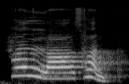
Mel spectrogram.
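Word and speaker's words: 한라산: 그래서 할라산 요거는 지금 뒤에 있는 유이 앞에 있는 비음한테 영향을 주어서 발음될 때 어떻게 되겠어요? 할라산이라고 발음이 됩니다.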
